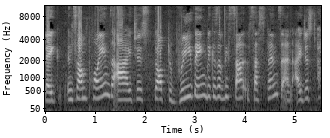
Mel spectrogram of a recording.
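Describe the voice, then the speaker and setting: A high-pitched woman talking with hardly any pauses over noticeable background noise. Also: ordinary pitch variation, fairly slow pace. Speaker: book youtuber. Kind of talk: casual book review vlog. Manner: halting, many fillers and restarts.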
